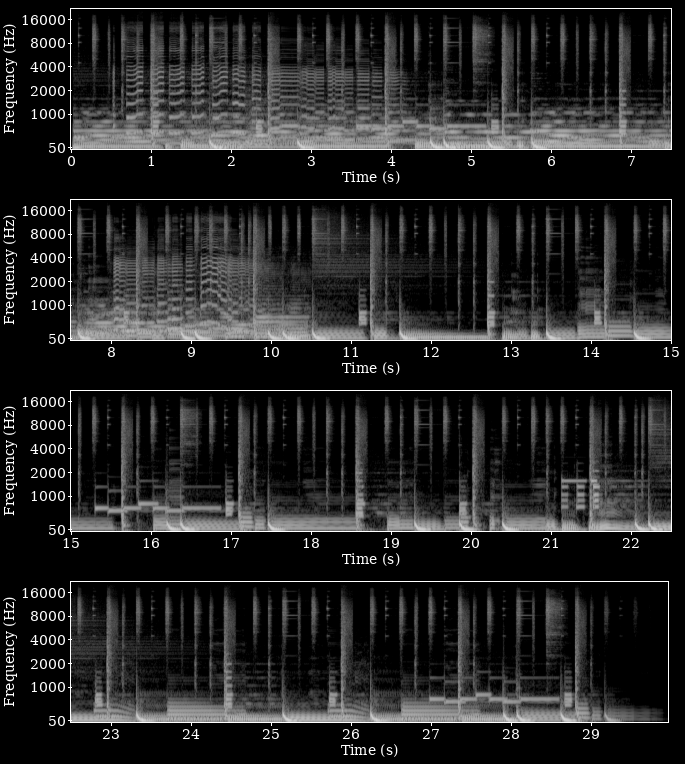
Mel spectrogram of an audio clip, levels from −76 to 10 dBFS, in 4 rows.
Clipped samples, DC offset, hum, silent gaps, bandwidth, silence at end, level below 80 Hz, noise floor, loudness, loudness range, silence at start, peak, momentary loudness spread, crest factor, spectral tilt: under 0.1%; under 0.1%; none; none; 18 kHz; 0.5 s; -20 dBFS; -46 dBFS; -18 LUFS; 3 LU; 0 s; 0 dBFS; 8 LU; 16 dB; -5.5 dB/octave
